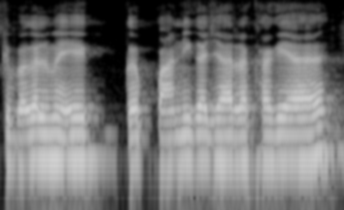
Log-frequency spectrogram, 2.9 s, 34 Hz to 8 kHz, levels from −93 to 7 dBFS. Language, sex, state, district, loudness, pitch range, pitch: Hindi, male, Jharkhand, Deoghar, -16 LUFS, 120-125 Hz, 120 Hz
